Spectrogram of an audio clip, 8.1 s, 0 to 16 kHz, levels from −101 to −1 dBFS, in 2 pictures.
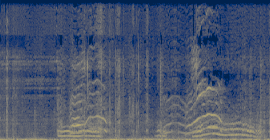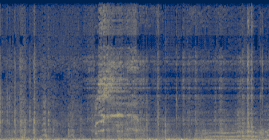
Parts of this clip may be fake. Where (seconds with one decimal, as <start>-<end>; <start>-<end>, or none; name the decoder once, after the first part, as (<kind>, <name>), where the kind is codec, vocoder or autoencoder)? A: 0.0-0.9 (codec, SNAC); 5.3-8.1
